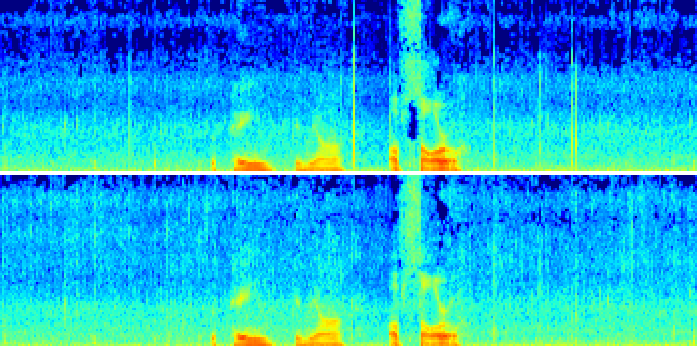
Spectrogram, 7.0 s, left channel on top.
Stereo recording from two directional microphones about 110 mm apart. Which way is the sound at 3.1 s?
25° left (ahead or behind).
